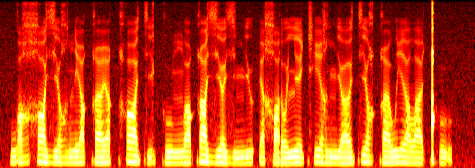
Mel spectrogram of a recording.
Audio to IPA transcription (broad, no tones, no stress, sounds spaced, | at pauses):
w ɒ ʁ χ ɒː zʲ uː ʁ n iː ə̯ q iː qʰ ɒ ə̯ tʲ æ k u ŋ o q æ zʲ ɒ ə̯ zʲ u nʲ uː ʔ e χ ɒ ɾ o lʲ æ cʰ iː ʁ nʲ ɒː ə̯ tʲ uː ʁ q i w iː ə̯ lˠ æ ə̯ ǃʰ u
